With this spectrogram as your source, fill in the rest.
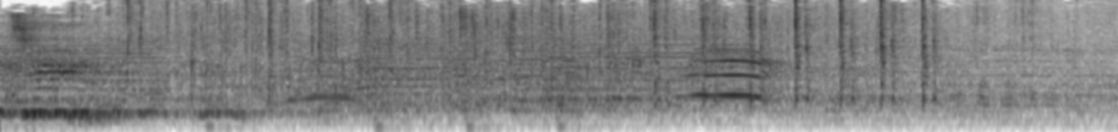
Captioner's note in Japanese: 拍手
